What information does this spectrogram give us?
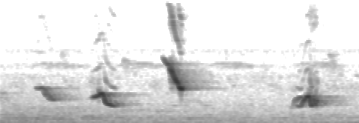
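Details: Red-cowled cardinal singing for chicks: a soft opening note followed by three louder whistles, the third high and sharply falling, the last rising then dropping.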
